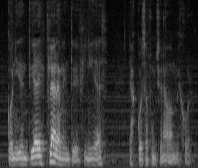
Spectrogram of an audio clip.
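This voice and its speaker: Music in the background behind a man at a fairly low pitch and moderate pace. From Argentina. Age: 60s. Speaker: political commentator. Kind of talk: interview.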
